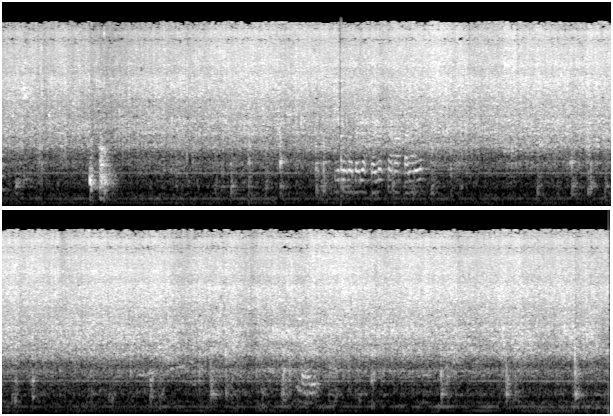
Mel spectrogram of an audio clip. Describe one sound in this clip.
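A spatula scrapes and knocks against a pan as food is stirred.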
